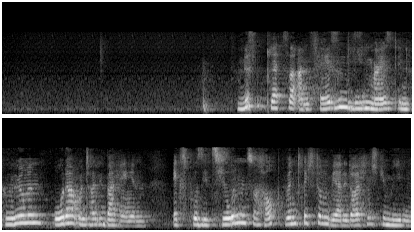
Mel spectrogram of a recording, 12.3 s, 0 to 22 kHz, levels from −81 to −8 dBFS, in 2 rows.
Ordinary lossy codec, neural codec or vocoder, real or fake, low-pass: none; codec, 16 kHz, 1.1 kbps, Voila-Tokenizer; fake; none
